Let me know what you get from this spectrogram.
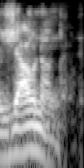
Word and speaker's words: Zhaawnong: Um, and uh, uh, th- my pronunciation is uh, Zhaawnong,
